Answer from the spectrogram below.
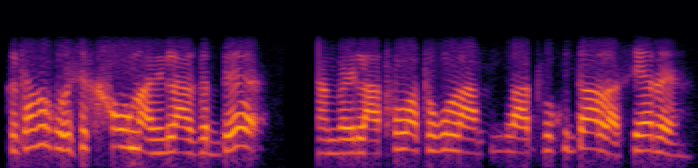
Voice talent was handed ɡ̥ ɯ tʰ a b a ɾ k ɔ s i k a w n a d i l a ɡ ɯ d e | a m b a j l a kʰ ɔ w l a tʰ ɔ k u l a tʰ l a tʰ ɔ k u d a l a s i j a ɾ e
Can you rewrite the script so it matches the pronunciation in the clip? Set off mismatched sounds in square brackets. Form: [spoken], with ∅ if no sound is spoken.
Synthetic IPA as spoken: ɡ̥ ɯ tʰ a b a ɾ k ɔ s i [kʰ] a w n a [n] i l a ɡ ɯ d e | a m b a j l a [tʰ] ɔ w l a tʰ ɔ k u l a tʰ l a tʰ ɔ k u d a l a s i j a ɾ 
